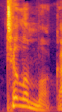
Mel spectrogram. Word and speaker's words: Tillamook: The mook part is pronounced like cook, Tillamook.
